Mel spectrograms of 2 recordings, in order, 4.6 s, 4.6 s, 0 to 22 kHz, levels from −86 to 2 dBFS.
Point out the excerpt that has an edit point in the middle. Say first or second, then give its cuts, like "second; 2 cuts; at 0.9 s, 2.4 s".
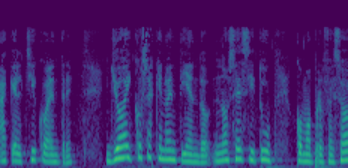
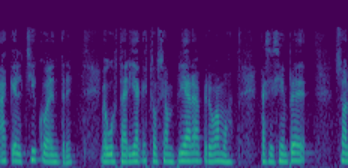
second; 1 cut; at 1.3 s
